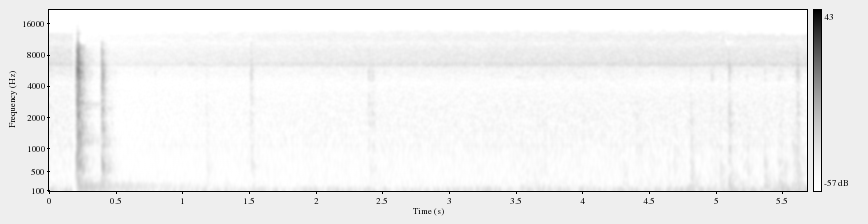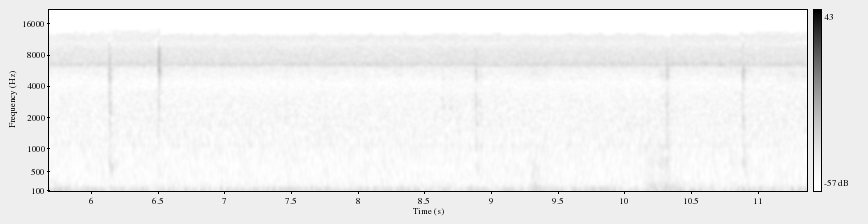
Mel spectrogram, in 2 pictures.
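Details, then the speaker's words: 1965 Opel Rekord barn find, first start after 30 years in a barn, new fuel, oil and battery: single sharp click and brief hum, no cranking; suspected contact problem or sticking starter solenoid, unconfirmed. "Gut, das war schon mal nichts hier. Eigentlich ist es eigentlich dran hier. Irgendein Kontaktproblem haben wir hier wahrscheinlich noch."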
